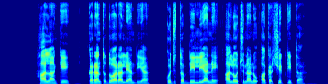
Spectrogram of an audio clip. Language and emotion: Punjabi, neutral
